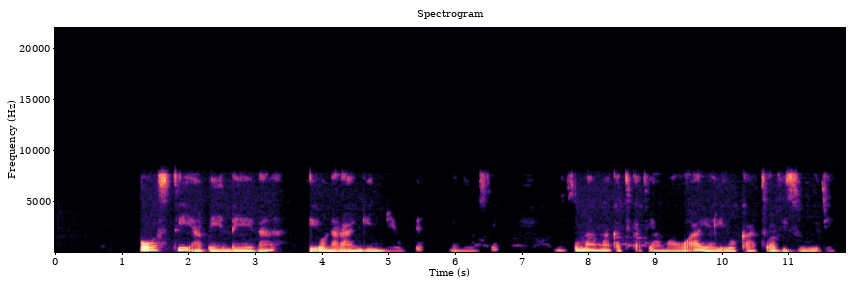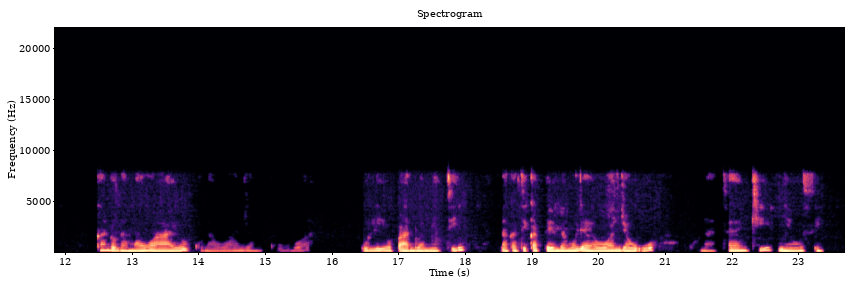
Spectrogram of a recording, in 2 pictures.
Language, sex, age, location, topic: Swahili, female, 25-35, Kisii, education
